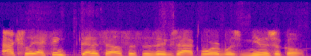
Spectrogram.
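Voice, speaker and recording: A man acts out an earnest, uneasy man from a novel, full of questions for a new acquaintance. His voice is on the high side, with a dry, close sound. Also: expressive, moderate pace, no echo, narrow, tinny audio, soft background music. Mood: friendly, curious. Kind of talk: dramatic reading of novel dialogue.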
